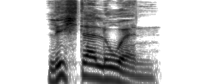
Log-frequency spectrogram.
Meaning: inflection of lichterloh: 1. strong genitive masculine/neuter singular 2. weak/mixed genitive/dative all-gender singular 3. strong/weak/mixed accusative masculine singular 4. strong dative plural
- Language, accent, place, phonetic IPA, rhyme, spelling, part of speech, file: German, Germany, Berlin, [ˈlɪçtɐˈloːən], -oːən, lichterlohen, adjective, De-lichterlohen.ogg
